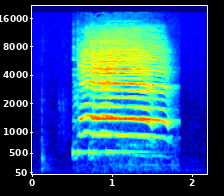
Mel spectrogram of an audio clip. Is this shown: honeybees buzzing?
no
